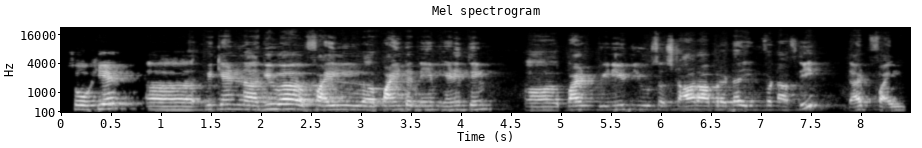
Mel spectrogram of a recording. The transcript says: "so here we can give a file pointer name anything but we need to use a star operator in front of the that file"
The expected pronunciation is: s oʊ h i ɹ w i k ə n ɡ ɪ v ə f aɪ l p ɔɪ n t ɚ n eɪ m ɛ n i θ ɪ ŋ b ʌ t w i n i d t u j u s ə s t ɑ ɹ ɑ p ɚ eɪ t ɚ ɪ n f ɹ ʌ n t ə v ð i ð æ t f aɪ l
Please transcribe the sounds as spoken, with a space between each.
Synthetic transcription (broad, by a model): s oʊ h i ɹ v i k ə n ɡ ɪ v ə f aɪ l p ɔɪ n t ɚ n eɪ m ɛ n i t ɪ ŋ b ʌ t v i n i d t u j u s ə s t ɑ ɹ ɑ p ɚ eɪ t ɚ ɪ n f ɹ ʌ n ə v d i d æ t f aɪ l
